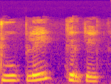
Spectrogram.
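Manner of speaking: very slow, word by word; slow dictation. Shown as a demonstration. Teacher dictating the translation slowly to her students. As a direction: give it slowly so they can write it down. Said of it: "ठीक है बच्चों".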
